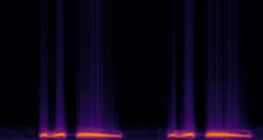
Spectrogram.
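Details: Spotted dove cooing, used to train decoy birds: two identical phrases about two seconds apart, each a wavering double hoot followed by a longer low coo that drifts downward.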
